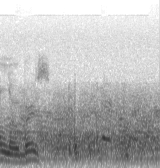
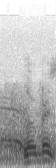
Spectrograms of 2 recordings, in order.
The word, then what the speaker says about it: Lubbers: against Rudy LS or lubers it's pronounced both ways luers is probably more technically correct anyway it's the way Rudy wants it said see how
